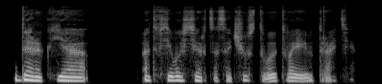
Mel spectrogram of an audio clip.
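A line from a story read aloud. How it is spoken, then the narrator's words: Softly said. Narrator (Russian): тихо вымолвила она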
